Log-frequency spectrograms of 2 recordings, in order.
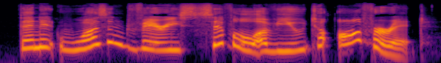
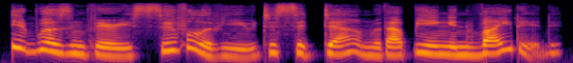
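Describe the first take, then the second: First: Put-on high-pitched, mildly angry girl. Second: Lightly voiced hare, close to the narrator's pitch; March Hare retort. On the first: Alice rebuking the March Hare over lemonade, mildly angry. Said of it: "said Alice angrily". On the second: Hare retorting to uninvited Alice, lightly voiced. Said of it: "said the March Hare". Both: A narrator's reading.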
